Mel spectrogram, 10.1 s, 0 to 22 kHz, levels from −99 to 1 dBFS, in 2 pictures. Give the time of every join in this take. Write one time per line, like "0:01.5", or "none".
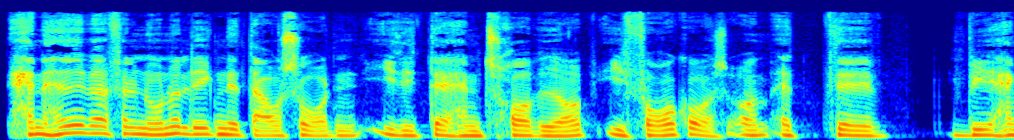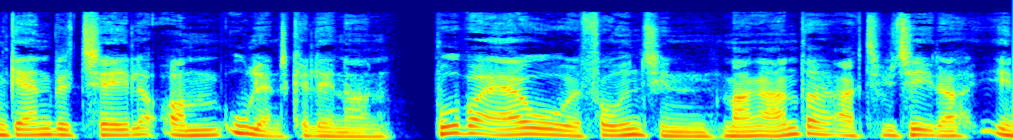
none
